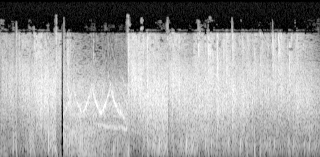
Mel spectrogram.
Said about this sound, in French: L'homme à terre est évacué sous les balles qui continuent de siffler. Difficile de savoir qui tire, mais les affrontements se sont poursuivis toute la nuit.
